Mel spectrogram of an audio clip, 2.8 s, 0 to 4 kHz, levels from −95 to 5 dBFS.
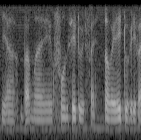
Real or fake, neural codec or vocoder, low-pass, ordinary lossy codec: real; none; 3.6 kHz; none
